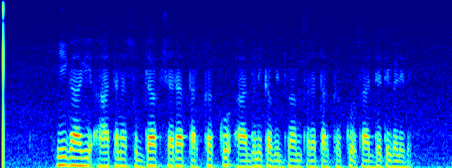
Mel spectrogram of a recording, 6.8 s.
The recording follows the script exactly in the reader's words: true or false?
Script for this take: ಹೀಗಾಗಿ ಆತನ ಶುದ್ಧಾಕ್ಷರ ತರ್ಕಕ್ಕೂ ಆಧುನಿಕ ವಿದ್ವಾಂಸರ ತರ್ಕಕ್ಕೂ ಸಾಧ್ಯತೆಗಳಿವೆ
true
